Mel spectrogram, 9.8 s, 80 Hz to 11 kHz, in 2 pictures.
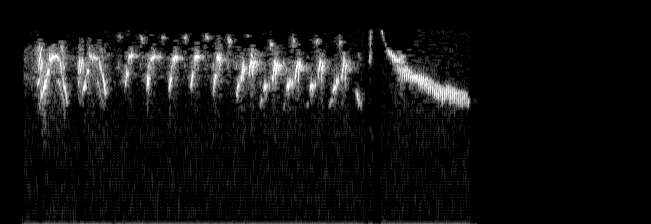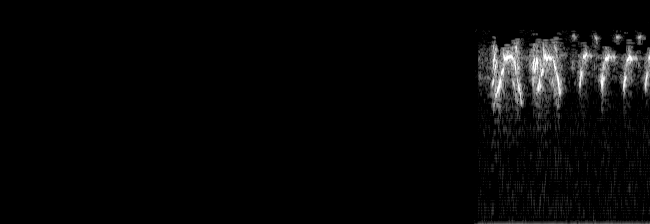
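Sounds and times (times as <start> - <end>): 
goldfinch singing: 0.2 - 3.6, 8.5 - 9.7.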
